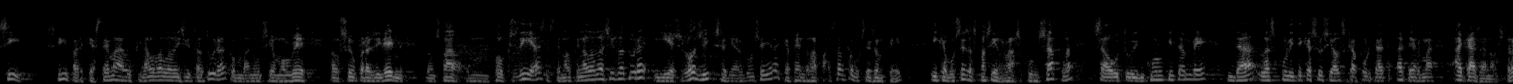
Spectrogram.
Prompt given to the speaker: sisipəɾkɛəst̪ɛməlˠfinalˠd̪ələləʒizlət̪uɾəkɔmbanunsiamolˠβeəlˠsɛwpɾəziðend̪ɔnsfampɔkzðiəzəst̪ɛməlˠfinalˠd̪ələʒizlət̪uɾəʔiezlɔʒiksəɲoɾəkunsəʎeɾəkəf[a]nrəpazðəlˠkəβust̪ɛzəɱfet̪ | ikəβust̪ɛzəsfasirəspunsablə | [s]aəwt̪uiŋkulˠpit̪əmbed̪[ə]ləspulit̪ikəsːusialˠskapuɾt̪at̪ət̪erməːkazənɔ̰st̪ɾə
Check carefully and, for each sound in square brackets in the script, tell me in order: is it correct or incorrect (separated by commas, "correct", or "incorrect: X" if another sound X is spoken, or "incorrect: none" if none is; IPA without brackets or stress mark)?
incorrect: ɛ, correct, correct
